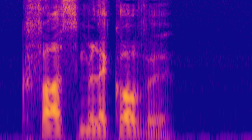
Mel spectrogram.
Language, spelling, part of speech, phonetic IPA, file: Polish, kwas mlekowy, noun, [ˈkfas mlɛˈkɔvɨ], Pl-kwas mlekowy.ogg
